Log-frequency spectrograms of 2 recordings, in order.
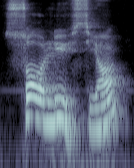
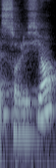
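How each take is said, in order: First: "solution" drawn out syllable by syllable; slow, separated syllables on "solution"; careful word modelling. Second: Said in the usual way. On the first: Shown as a demonstration. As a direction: sound out "solution" slowly for learners. Slow model, then said normally.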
